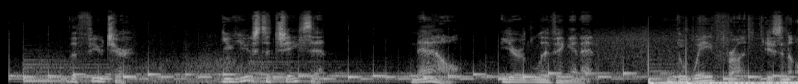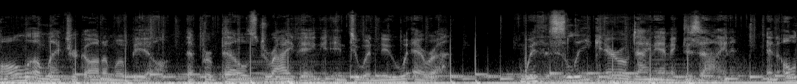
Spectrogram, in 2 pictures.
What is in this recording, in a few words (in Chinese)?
电车广告, 年轻磁性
